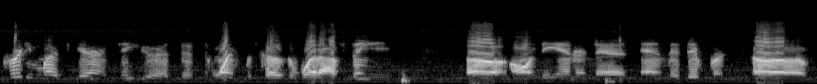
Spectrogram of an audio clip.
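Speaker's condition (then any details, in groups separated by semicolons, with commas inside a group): Cerebral palsy; bedbound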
